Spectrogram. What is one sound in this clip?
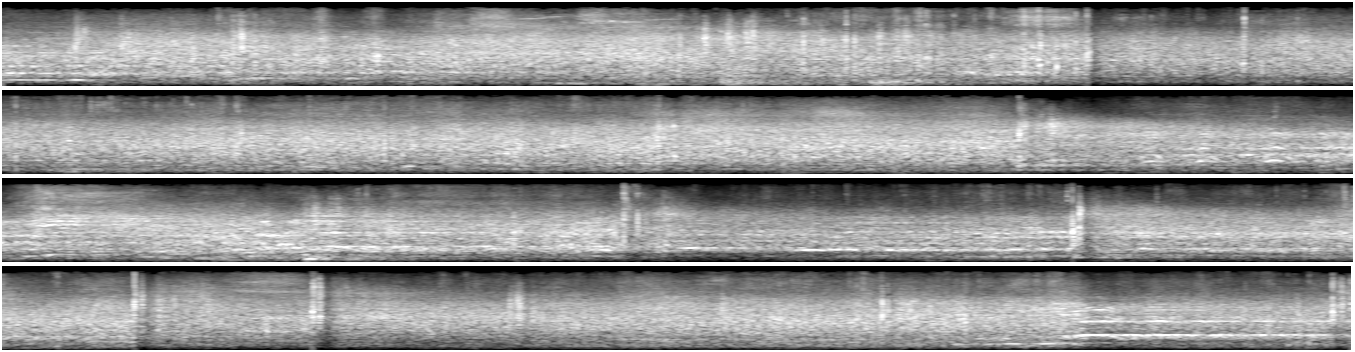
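Ice skates scrape and hiss across the ice in a large echoing hall.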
